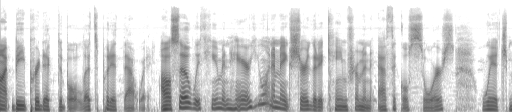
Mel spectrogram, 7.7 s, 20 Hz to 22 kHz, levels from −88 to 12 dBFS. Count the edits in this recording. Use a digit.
1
